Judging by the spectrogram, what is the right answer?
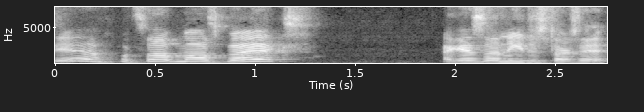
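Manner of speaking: very high, cracking, breaking, congested voice. Returning a greeting to Kevin and another person, voice cracking. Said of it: "my voice is cracking".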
